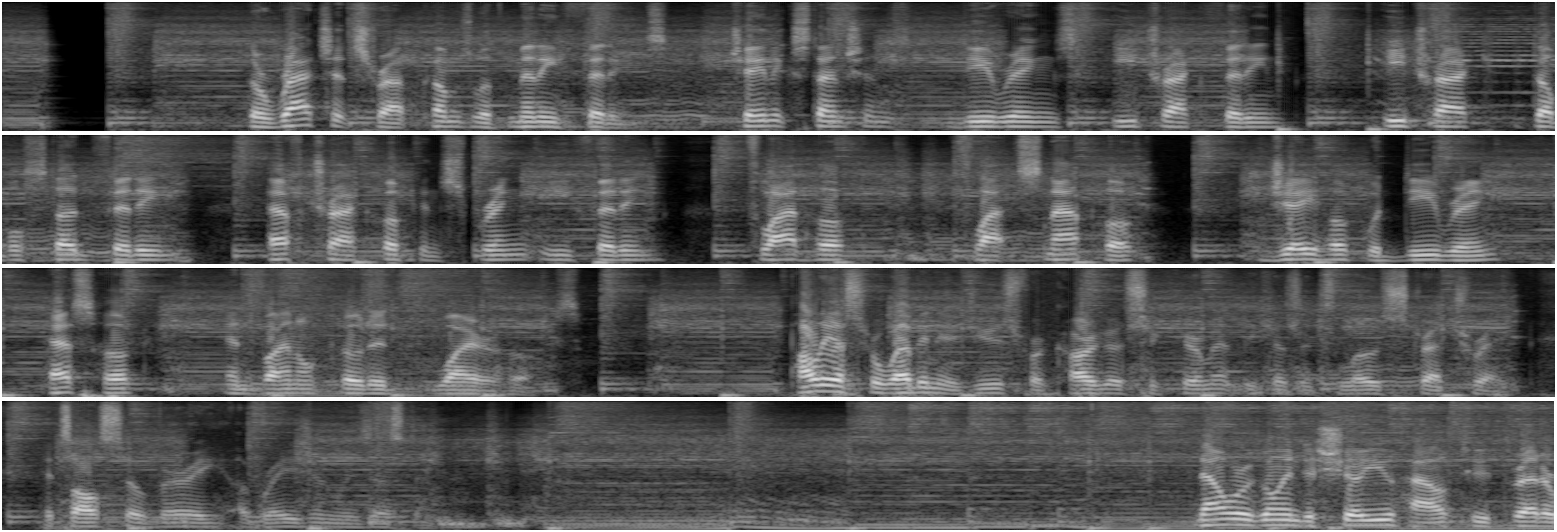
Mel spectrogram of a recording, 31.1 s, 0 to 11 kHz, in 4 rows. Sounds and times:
Music: 0.0s - 31.0s
Speech: 1.2s - 13.5s, 14.1s - 18.4s, 19.5s - 25.5s, 29.3s - 31.0s.

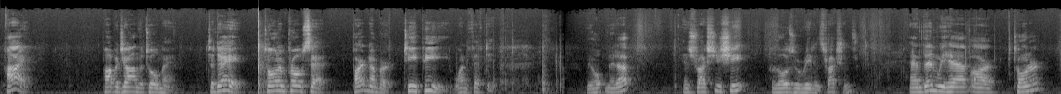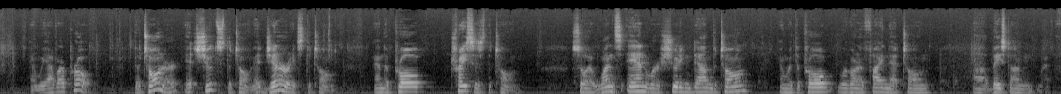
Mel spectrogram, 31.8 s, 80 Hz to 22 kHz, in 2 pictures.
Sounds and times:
Speech: 0.0s - 0.6s, 1.5s - 7.5s, 8.8s - 9.5s, 10.2s - 12.9s, 13.6s - 15.7s, 16.4s - 23.8s, 24.5s - 29.9s, 30.5s - 31.7s.

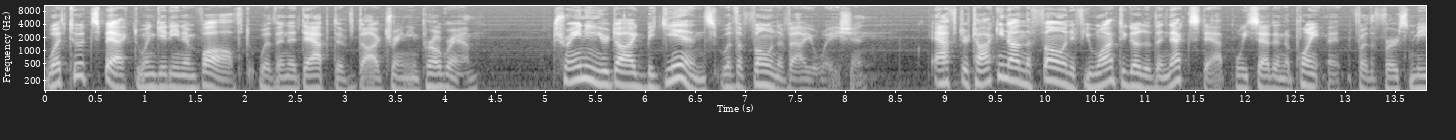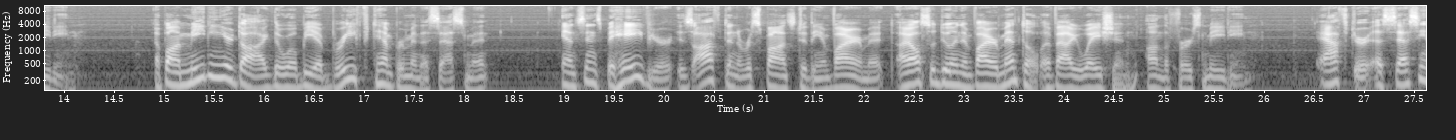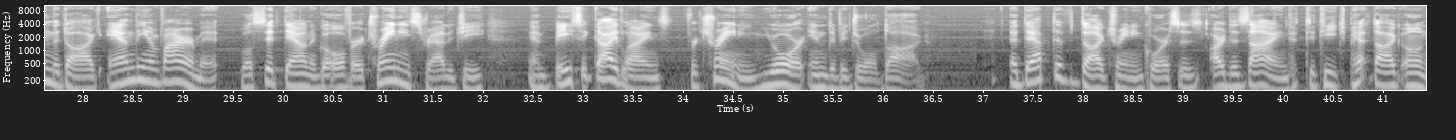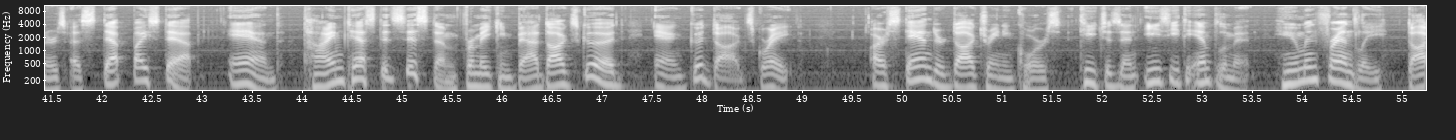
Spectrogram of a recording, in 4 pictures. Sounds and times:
Speech: 0.0s - 4.4s, 5.1s - 14.2s, 14.9s - 18.3s, 19.0s - 26.0s, 26.6s - 36.5s, 37.2s - 49.0s, 49.7s - 55.2s.

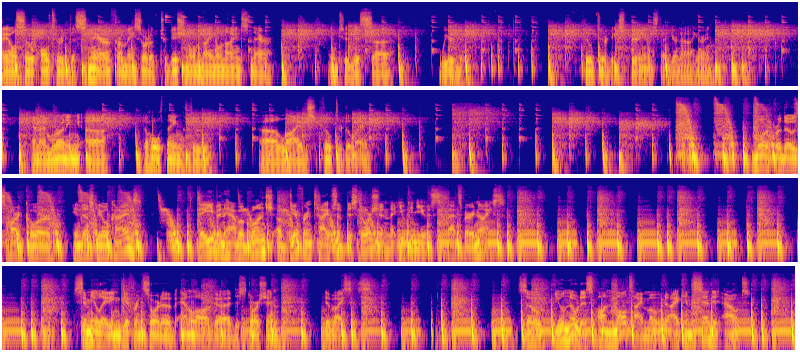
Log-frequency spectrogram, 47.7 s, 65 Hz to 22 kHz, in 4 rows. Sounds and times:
Speech: 0.0s - 4.1s, 4.9s - 5.9s, 6.6s - 7.2s, 8.6s - 10.8s, 12.4s - 15.1s, 15.8s - 17.6s, 23.2s - 26.0s, 26.8s - 31.5s, 36.9s - 41.4s, 43.6s - 47.1s
Drum machine: 0.0s - 47.7s
Synthesizer: 0.0s - 47.7s.

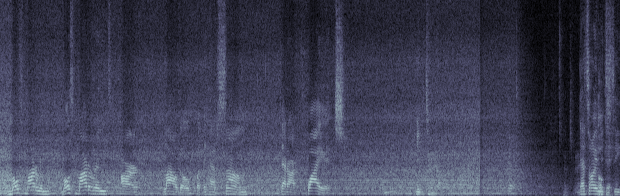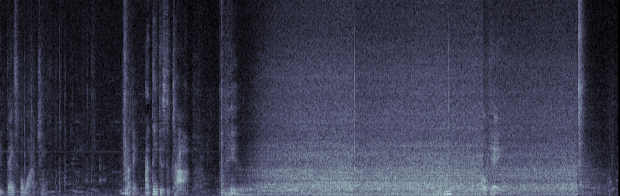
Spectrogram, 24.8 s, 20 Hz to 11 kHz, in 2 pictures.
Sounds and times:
Mechanical fan: 0.0s - 13.8s, 14.4s - 24.6s
Speech: 0.1s - 5.0s, 5.6s - 6.9s, 7.7s - 8.9s, 11.2s - 17.2s, 21.1s - 22.5s.

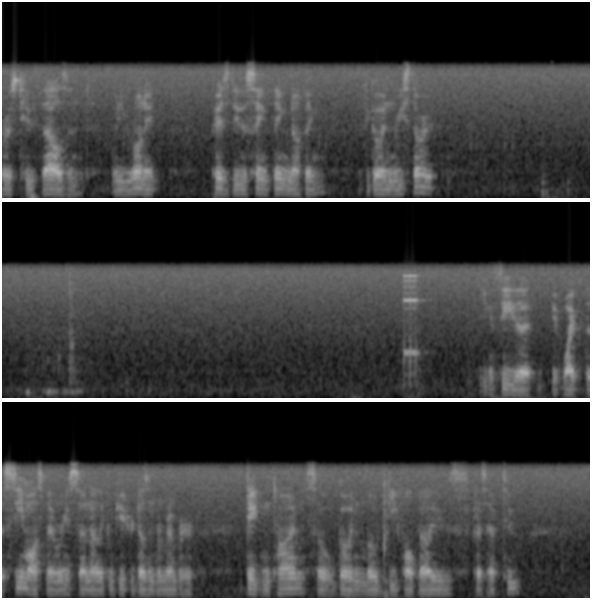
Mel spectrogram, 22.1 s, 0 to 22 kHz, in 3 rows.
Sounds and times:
Speech: 0.0s - 2.0s, 2.6s - 5.5s, 13.3s - 17.1s, 17.7s - 21.2s
Beep, bleep: 12.4s - 12.7s.

